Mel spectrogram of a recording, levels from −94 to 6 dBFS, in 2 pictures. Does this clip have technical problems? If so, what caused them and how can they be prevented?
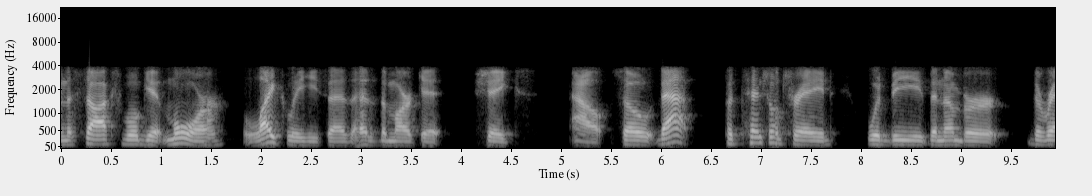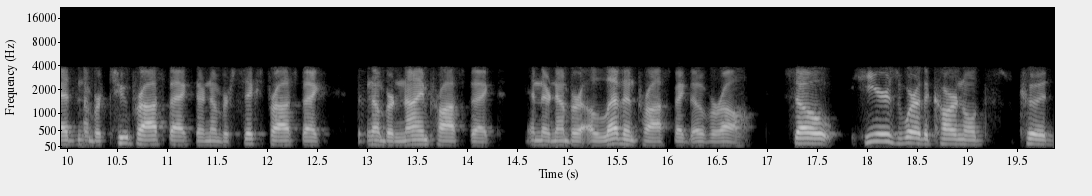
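Yes. VoIP packet loss concealed by the speech codec occurs at 1.44, 2.95 (after "likely he says", before "the market shakes out"), 7.11 (before "trade would be the"), 10.13, 12.94 (after "their number six prospect", before "nine prospect and their") and 16.69 s. The gaps last about 40 ms, except the last two at about 80 ms. Each time, the decoder stretched the preceding sound from its last pitch and filter state with falling gain, so each dropout comes out as a brief fading, buzzy or coloured smear rather than silence. A jitter buffer, forward error correction or a more reliable network path would prevent these losses.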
